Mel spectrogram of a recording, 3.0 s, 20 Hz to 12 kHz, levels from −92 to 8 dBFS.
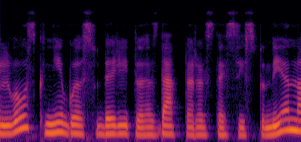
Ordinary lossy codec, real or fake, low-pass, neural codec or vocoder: Opus, 32 kbps; fake; 7.2 kHz; codec, 16 kHz, 1 kbps, FunCodec, trained on LibriTTS, 50 frames a second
